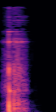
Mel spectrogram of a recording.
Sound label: rock or stone movement slight on concrete ground; foley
